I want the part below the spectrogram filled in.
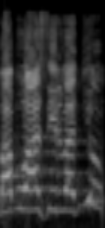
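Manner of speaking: asking the naked sadhu again for blessing, pleading. Retold or imitated. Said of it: "મેં કીધું".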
